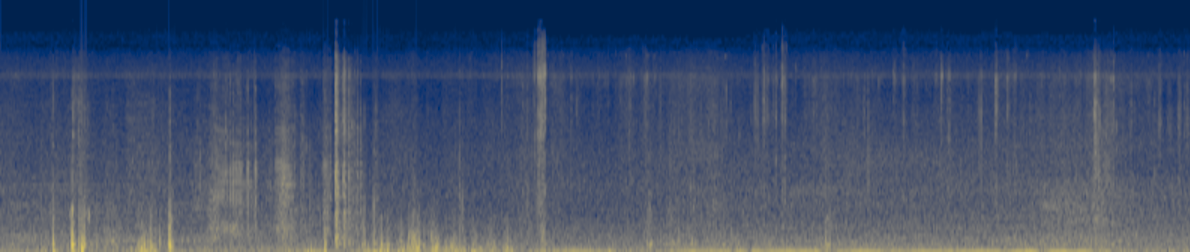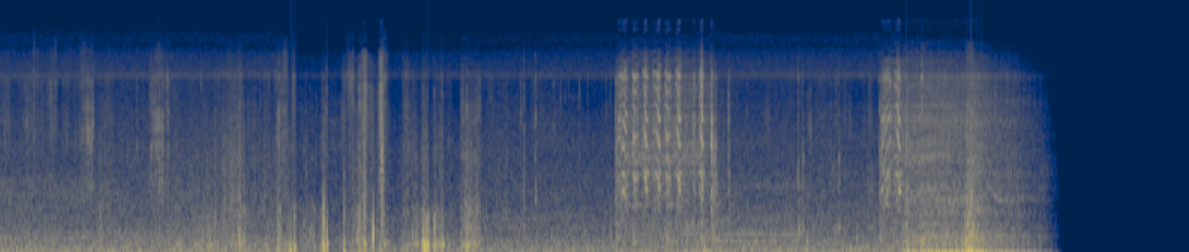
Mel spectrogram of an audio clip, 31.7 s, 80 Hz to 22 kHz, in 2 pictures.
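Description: Yamaha FZ-07 motorcycle, its 689 cc parallel-twin engine running with a steady low hum for several seconds and a short loud burst near the end. Many knocks and clicks of the rider handling the ignition, controls and gear are mixed in.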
